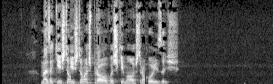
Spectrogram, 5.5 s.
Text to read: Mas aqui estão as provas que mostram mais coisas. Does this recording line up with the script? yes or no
no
